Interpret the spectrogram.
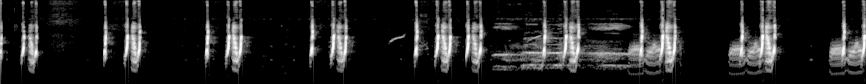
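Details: Three common quails give sharp, liquid three-note calls, 'wet-my-lips', repeated about once a second, with a rougher, noisier calling overlapping in the middle.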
